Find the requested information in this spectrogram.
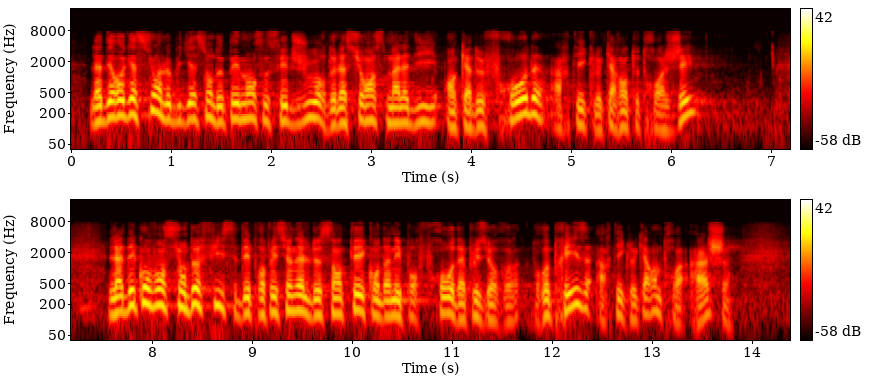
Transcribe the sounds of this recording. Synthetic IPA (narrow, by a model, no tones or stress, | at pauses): lad̪eʁɔɡasjɔ̃alɔbliɡasjɔ̃d̪əpɛmɑ̃susɛt̪ʒuʁd̪əlasyʁɑ̃smalad̪iɑ̃kad̪əfχod̪a̰ʁt̪ikləkaʁɑ̃t̪ːχwaʒe | lad̪ekɔ̃vɑ̃sjɔ̃d̪ɔfisd̪epχɔfɛsjɔnɛld̪əsɑ̃t̪ekɔ̃d̪anepuʁfχod̪aplyzjœʁːəpχiza̰ʁt̪ikləkaʁɑ̃t̪ːχwa̰ʔa̰ʃ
